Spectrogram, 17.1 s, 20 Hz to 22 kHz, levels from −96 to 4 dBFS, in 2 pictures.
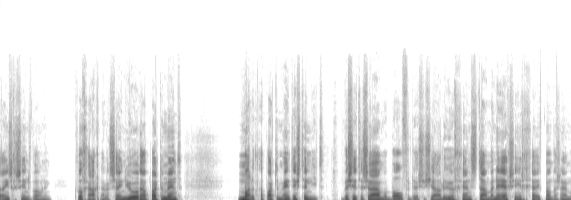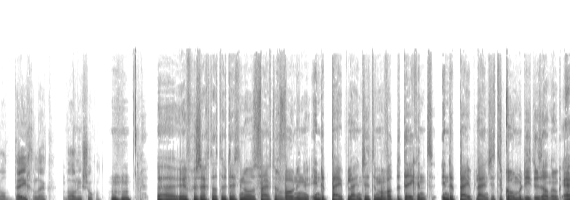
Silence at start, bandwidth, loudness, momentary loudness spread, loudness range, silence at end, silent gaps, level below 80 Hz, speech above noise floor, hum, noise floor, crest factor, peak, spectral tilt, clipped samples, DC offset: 0 s; 16 kHz; -31 LUFS; 16 LU; 10 LU; 0 s; none; -64 dBFS; 41 dB; none; -71 dBFS; 24 dB; -6 dBFS; -6.5 dB/octave; under 0.1%; under 0.1%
